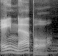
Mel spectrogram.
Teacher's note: You see an apple, but you may hear something closer to an apple. The N sound connects with apple. So your ear may feel as though the second word begins with N.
